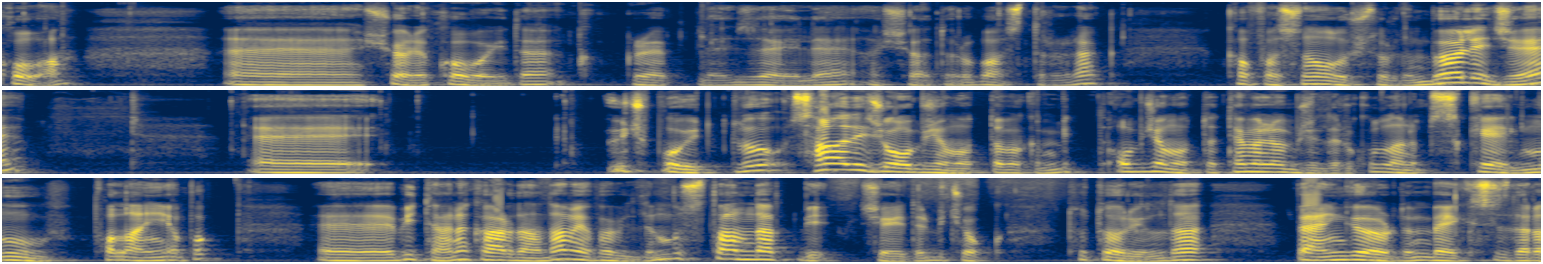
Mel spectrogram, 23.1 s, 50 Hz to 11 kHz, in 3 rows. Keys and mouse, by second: 0.9 Tab, 0.9-2.3 middle drag, 6.4 middle click, 7.2 middle click, 7.9-9.1 ctrl+middle drag, 9.4 middle click, 10.0 shift+middle click, 11.6 shift+middle click.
